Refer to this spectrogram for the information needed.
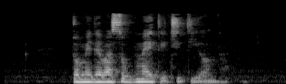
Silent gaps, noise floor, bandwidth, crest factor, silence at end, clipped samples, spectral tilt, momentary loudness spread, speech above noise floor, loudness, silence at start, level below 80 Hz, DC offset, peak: none; -59 dBFS; 11.5 kHz; 20 dB; 0.6 s; under 0.1%; -4 dB/octave; 16 LU; 38 dB; -21 LUFS; 0.75 s; -54 dBFS; under 0.1%; -4 dBFS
